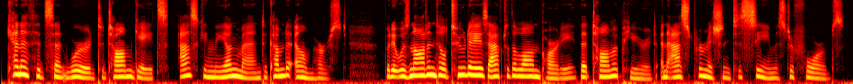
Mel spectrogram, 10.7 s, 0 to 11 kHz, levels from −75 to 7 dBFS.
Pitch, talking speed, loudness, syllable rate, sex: 195 Hz, 205 wpm, -18 LUFS, 5.0 syllables/s, female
